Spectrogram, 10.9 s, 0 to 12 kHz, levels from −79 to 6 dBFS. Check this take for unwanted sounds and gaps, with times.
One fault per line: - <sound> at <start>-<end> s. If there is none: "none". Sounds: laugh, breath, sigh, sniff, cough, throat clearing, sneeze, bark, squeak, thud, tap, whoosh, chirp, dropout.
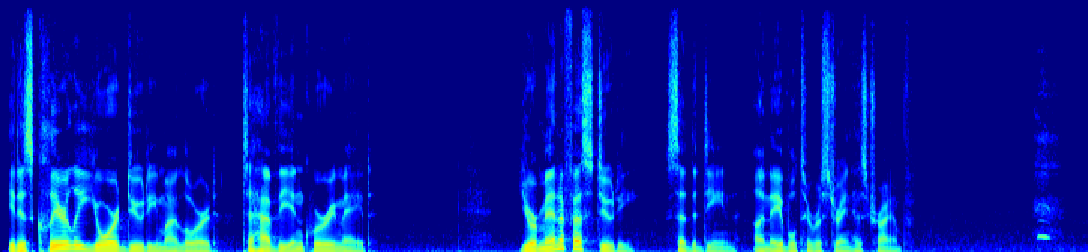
- breath at 10.3-10.7 s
